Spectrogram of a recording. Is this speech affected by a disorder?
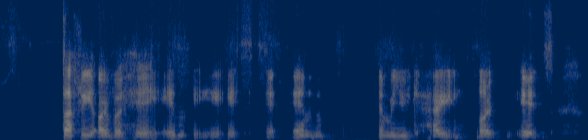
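Yes: stammer; diagnosed around age 3 to 4, delayed first words, weekly school therapy for first 10 years; stammering more than usual in recording, which is rare; severity varies by word, better after socialising, worse working from home, uses stammer-safe substitute words; here repeated words, prolonged sounds.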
